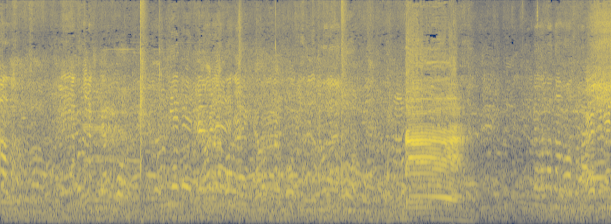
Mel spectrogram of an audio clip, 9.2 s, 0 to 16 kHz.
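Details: Sahiwal bull calves on sale at a cattle market in Kurigram, Bangladesh, 9 November 2025, while buyers bargain. Late in the recording a brief, bright moo breaks through the constant hum of talking people.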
